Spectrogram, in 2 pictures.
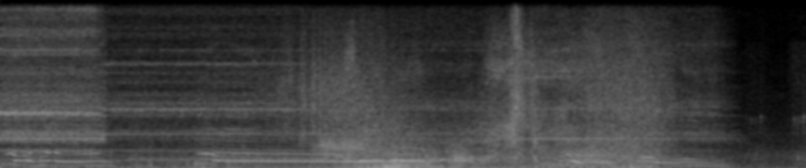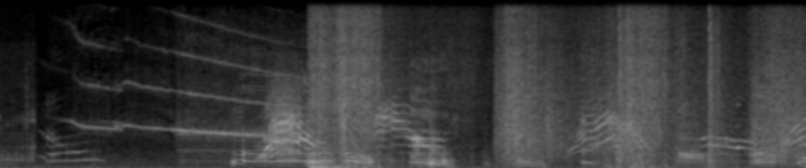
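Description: A cat meows repeatedly in a sequence of clear, rising and falling cries, some loud and close, with brief gaps between them and other voices and background sounds mixed in.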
